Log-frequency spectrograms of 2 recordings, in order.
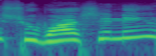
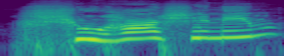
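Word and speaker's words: सुहासिनीम्: Okay, but few of you making it mistake two times you are saying Shubhashinim, Sumadhura Bhashinim. No, it's not like that. The correct pronunciation is Shuhashinim, Sumadhura Bhashinim, Sukhadang Varadang Mataram Vande Mataram Vande Mataram.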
